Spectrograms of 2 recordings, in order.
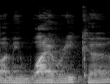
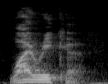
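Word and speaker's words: Yreka: Wairika up in Jody Arias' town is, how do you spell it? Wairika. Y-R-E-K-A. And from that they get Wairika.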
